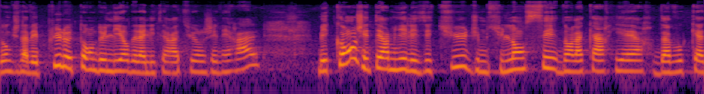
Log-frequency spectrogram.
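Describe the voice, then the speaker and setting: A woman's fairly high-pitched, fairly quick delivery with ordinary pitch variation, a plain, everyday voice. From Cameroon (Mbalmayo, Yaoundé). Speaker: lawyer, publisher and author. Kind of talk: interview.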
